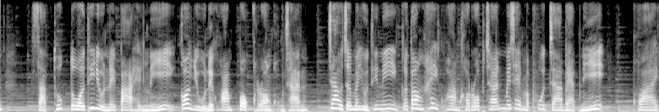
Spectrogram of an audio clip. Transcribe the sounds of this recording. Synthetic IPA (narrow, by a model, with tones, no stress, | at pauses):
sa˨˩t̪ʰːu˦˥k̚t̪u˧ɐt̪ʰiː˥˩juː˨˩na˧jpaː˨˩ɦɛ˨˩ŋniː˦˥kɔː˥˩juː˨˩na˧jkʰwaː˧mpo˨˩kʰːɾɔː˧ŋkʰɔː˩˦ŋt͡ɕʰa˦˥n | t͡ɕa˥˩wt͡ɕa˧maː˧juː˨˩t̪ʰiː˥˩niː˥˩kɔː˥˩t̪ɔ˥˩ŋɦa˥˩jkʰwaː˧mkʰa˧˥˩wɾo˦˥p̚t͡ɕʰa˦˥nma˥˩jt͡ɕʰa˥˩jmaː˧pʰuː˥˩t̪̚t͡ɕaː˧bɛː˨˩p̚niː˦˥ | kʰwaː˧j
